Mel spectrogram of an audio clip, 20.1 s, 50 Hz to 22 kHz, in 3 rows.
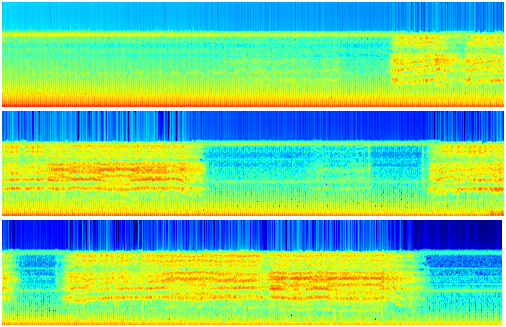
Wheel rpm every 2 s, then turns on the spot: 0, 10, 30, 130, 110, 0, 70, 110, 160, 60.
2-4 8-10 12-14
